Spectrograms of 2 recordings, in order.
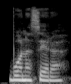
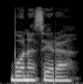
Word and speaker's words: Buonasera: Buonasera, good evening. Buonasera, she repeated. Her pronunciation was terrible. Buona sera, he corrected gently. Emphasis on the second to last syllable.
